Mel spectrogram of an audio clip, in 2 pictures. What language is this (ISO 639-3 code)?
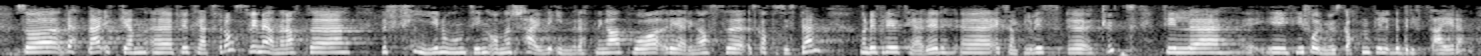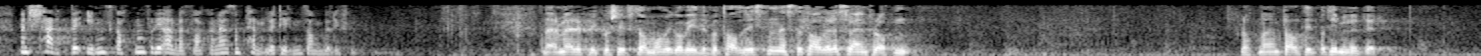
nor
